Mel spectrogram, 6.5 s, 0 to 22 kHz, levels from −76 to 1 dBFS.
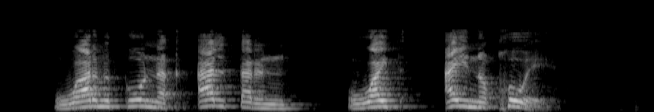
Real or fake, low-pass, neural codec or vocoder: real; 7.2 kHz; none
